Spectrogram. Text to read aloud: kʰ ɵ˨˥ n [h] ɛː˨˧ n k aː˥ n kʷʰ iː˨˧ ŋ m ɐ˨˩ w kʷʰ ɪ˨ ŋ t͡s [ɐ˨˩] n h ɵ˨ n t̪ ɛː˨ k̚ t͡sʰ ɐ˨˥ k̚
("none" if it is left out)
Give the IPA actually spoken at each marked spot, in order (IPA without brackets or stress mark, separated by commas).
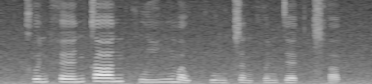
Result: h, ɐ˨˩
